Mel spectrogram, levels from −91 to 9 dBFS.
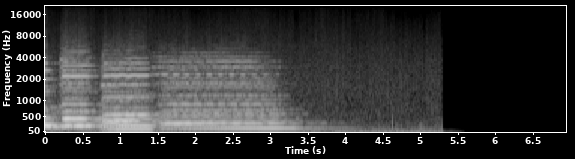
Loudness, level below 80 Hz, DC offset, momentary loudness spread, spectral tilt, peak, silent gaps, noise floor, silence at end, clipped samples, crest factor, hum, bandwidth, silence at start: -18 LUFS; -46 dBFS; under 0.1%; 11 LU; -7.5 dB/octave; -2 dBFS; none; -88 dBFS; 3.2 s; under 0.1%; 18 dB; none; 9.8 kHz; 0 s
